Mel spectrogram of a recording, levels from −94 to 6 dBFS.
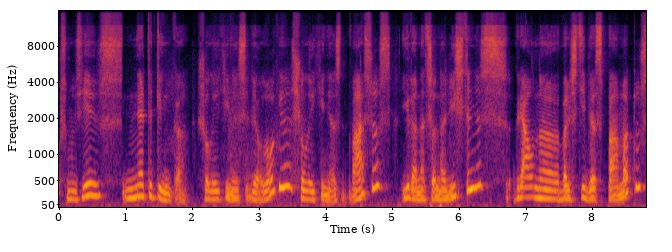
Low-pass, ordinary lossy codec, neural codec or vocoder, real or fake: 14.4 kHz; Opus, 16 kbps; none; real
